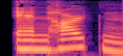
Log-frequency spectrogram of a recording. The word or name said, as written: enhearten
